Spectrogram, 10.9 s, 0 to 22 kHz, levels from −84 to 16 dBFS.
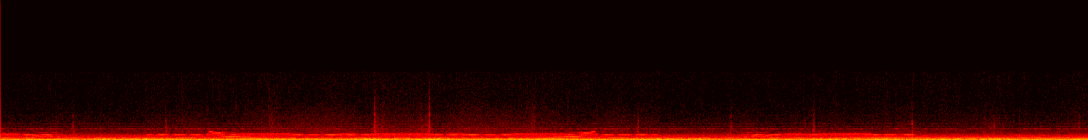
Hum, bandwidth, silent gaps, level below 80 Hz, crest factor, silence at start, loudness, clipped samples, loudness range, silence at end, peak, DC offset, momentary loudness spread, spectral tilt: none; 3.3 kHz; none; -30 dBFS; 14 dB; 0 s; -28 LUFS; under 0.1%; 1 LU; 0 s; -12 dBFS; under 0.1%; 3 LU; -11 dB/octave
